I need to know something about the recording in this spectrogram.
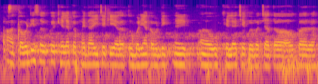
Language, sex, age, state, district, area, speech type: Maithili, male, 30-45, Bihar, Purnia, rural, spontaneous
